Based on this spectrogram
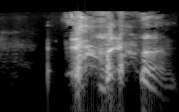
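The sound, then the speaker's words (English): A person coughs a few times in a short, harsh burst after a brief sharp intake of breath; no speech. “Got a bit of a cough, possibly from one of the two things I did in the last couple of days.”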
